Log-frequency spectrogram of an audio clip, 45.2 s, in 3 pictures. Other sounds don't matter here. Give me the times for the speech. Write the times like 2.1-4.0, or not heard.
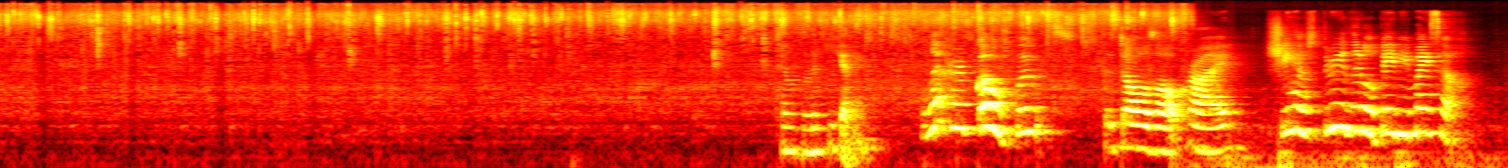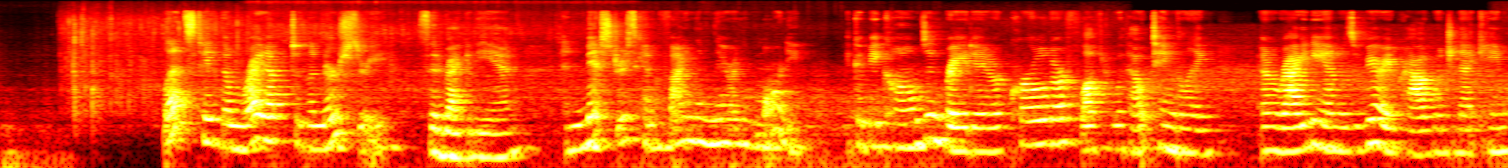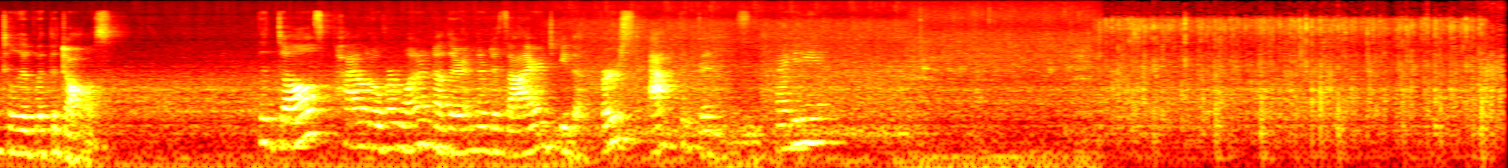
7.8-14.7, 16.8-31.4, 32.8-38.5.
